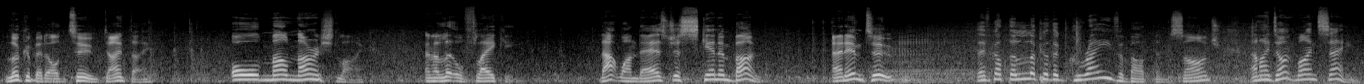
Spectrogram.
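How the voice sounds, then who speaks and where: A man's voice: high-pitched, very animated, measured pace, a little hiss or hum. An uneasy watchman. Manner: chatty, uneasy, colloquial. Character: chatty uneasy young male watchman. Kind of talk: audio drama acting.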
